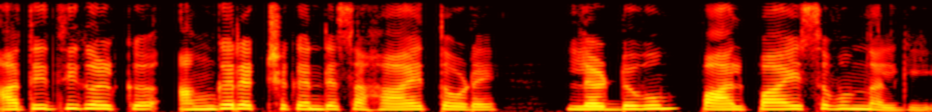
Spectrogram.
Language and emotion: Malayalam, neutral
